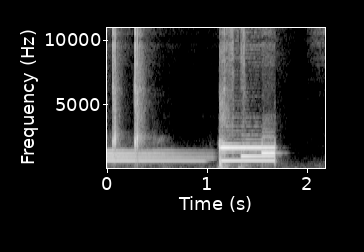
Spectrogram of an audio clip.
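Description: A telephone rings in two electronic bursts, each a steady chiming tone, close and loud, with a short gap and silence after.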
